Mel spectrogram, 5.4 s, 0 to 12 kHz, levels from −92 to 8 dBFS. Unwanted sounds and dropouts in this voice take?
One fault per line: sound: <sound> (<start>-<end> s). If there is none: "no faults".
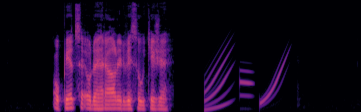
sound: chirp (3.1-4.4 s)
